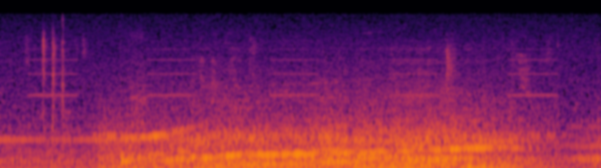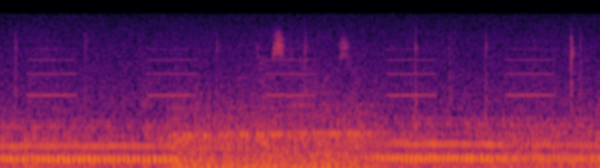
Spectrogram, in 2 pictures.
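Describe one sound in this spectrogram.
A bus engine revs up, rising in pitch as the bus pulls away and speeds up.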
